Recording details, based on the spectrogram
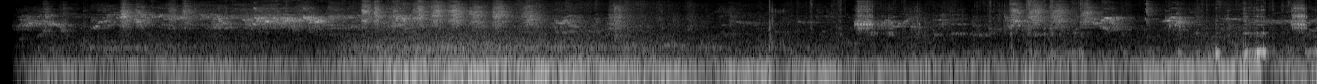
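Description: Budgerigars squawk and chatter in harsh bursts while fighting, over a low rumbling background.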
